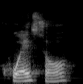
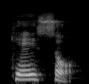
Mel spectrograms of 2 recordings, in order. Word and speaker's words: queso: Por ejemplo, queso. Esto no se pronuncia queso, se pronuncia queso.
